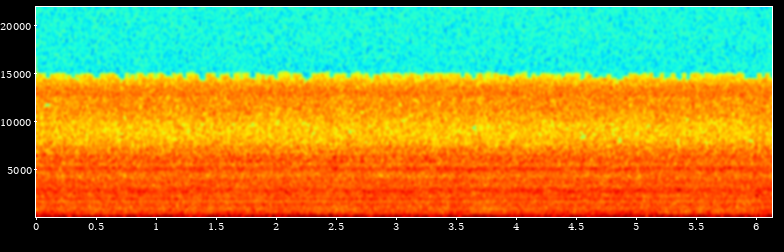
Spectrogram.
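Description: Small ultrasonic cleaning bath running with liquid circulating through its tubes: a steady low hum over a faint hiss.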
